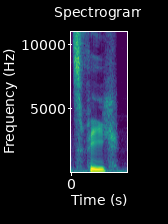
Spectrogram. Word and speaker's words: Zweig: Called Beware of Pity by Stefan, I'm going to pronounce this the German way, Zweig.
